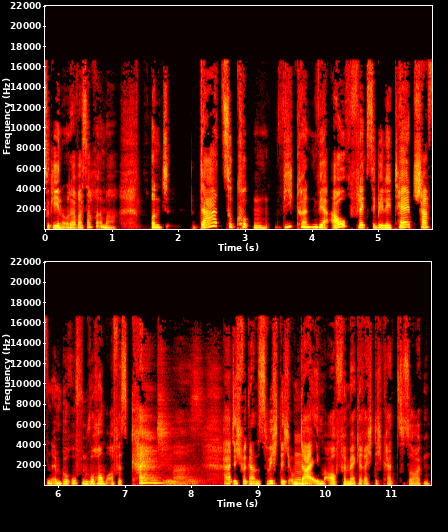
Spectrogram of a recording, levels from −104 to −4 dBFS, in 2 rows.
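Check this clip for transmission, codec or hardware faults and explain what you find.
One fault here. From 7.27 to 8.58 s the speech turns suddenly hollow and roomy, about 5 dB quieter and thinner, with more background. That's likely a switch to a distant microphone after the close mic dropped out.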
